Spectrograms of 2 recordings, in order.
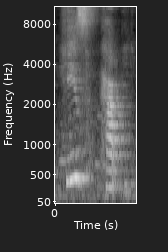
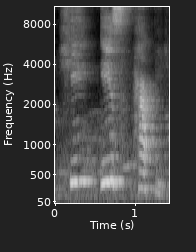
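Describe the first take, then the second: First: He and is are joined into one syllable. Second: He and is are said fully and separately. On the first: The speaker calls it right. "I will say he's happy" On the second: The speaker calls it wrong. "I will not say he is happy"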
